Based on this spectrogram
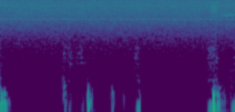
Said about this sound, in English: It's a record that's done? It's just going vroom.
